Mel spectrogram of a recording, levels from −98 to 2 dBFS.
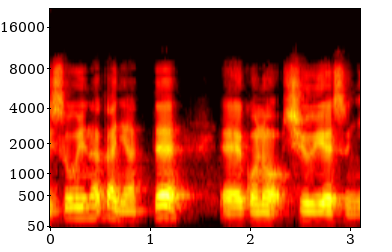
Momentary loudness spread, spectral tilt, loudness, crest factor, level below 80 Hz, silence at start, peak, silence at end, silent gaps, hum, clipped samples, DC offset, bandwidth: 10 LU; -2 dB/octave; -24 LUFS; 18 dB; under -90 dBFS; 0 s; -6 dBFS; 0 s; none; none; under 0.1%; under 0.1%; 9.2 kHz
